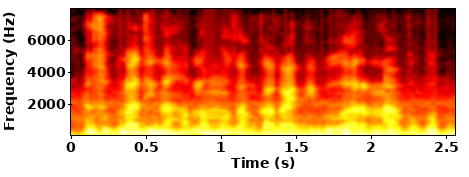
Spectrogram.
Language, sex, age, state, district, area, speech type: Bodo, female, 30-45, Assam, Goalpara, rural, spontaneous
